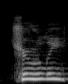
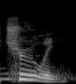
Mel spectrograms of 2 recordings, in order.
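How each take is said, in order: First: First truly lifted high and pressed; a raised, emphatic "Truly". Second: Said in the usual way. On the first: Acted. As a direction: open with a ringing, high Truly. Opening a scripture quote.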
